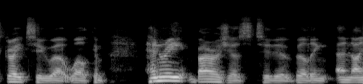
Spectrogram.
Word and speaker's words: Barajas: Barajas. I also have knew there was going to be a silent one in there. You can roll if you can roll your R's. It's Barajas.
